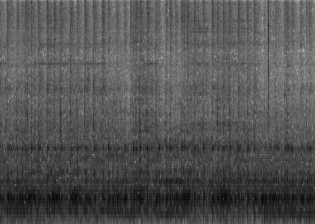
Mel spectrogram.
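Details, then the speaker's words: Banshee two-stroke quad, warming up and running a little rich, won't rev out: steady muffled, flat buzz that bogs instead of climbing, because the parking brake was on, which on this quad acts like holding the choke on. "Sounds like the choke is still on. He's got that in there, which is like keeping the choke permanently on, which is kind of weird."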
